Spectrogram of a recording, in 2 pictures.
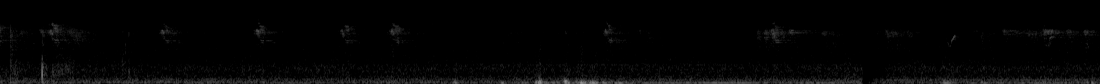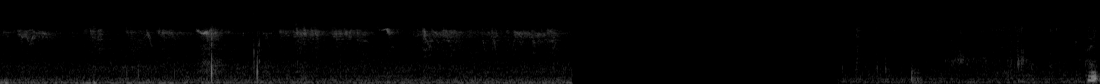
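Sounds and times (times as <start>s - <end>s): small birds chirping: 0.0s - 6.8s, 7.5s - 16.7s
faint background noise: 19.3s - 22.0s.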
